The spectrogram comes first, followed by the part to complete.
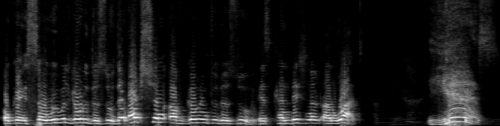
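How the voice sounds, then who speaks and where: A man's voice: high voice, animated, measured pace, a little mellow. Man teaching an English grammar class. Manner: explains step by step, often checks understanding.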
